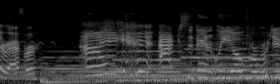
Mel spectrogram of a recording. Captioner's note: giggle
